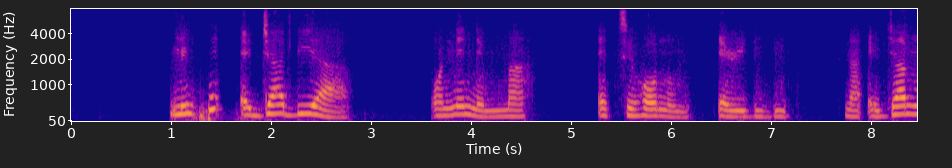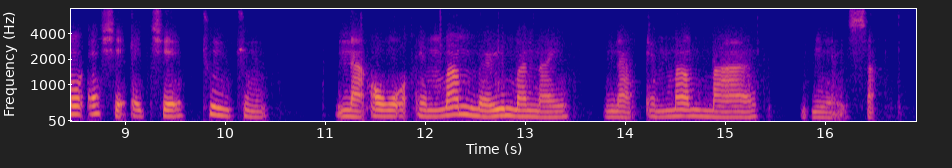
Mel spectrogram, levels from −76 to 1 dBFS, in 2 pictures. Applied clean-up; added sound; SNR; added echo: neural mask model RNNoise.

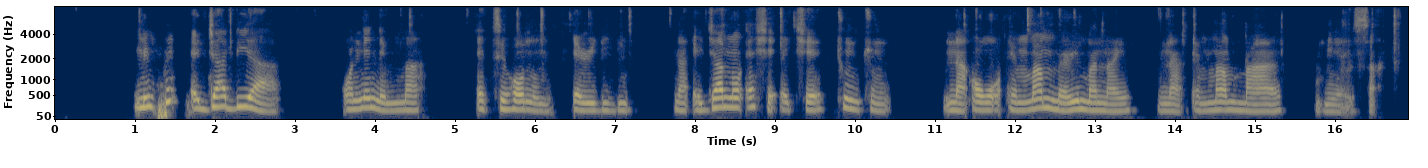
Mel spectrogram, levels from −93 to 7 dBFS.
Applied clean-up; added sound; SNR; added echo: neural mask model Resemble Enhance denoiser.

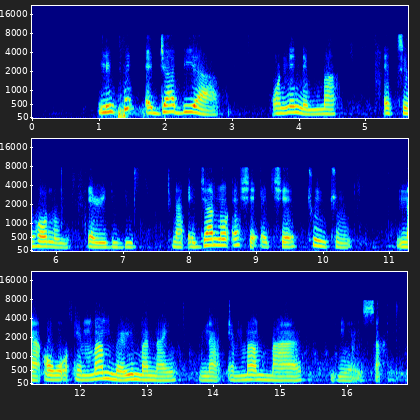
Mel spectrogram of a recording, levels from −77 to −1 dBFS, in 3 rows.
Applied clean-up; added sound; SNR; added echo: neural separator model SepFormer DNS4.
